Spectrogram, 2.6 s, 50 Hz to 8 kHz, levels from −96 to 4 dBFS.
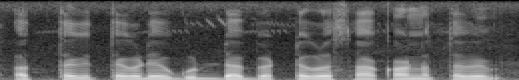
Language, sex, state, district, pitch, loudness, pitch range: Kannada, male, Karnataka, Koppal, 120 Hz, -17 LUFS, 115-120 Hz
